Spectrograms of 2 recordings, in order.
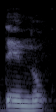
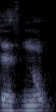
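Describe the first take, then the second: First: The name is said with a French pronunciation. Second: The name is said with a Spanish pronunciation. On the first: "o en francés" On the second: "si en español"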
